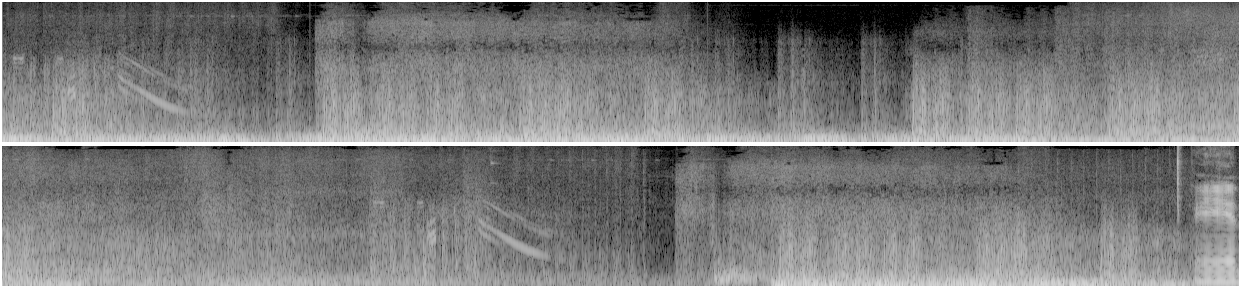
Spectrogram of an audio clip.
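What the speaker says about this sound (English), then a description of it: "we start off with the daily bombardment spam at Changsha" Rumbling blasts and bursts from a daily bombardment at Changsha in War in the Pacific, dense and continuous with heavier low booms through most of the stretch and a brief lull near the end.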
